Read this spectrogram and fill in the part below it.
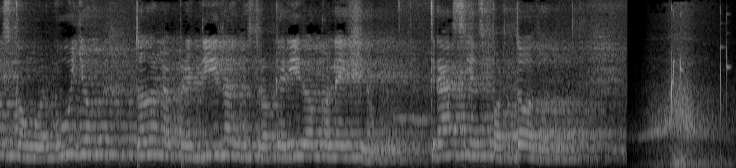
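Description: A group of young people sing together.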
